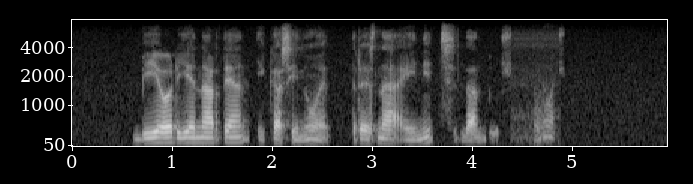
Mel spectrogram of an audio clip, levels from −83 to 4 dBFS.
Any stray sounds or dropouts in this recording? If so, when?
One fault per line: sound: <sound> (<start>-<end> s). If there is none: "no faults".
sound: laugh (4.6-4.8 s)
